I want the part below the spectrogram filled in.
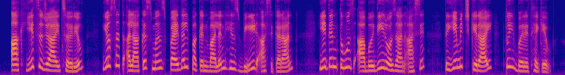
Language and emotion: Kashmiri, neutral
